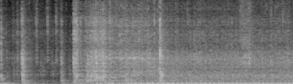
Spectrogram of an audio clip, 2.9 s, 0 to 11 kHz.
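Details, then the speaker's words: Honda EU3000 generator after pull cord repair, carb cleaning and new battery, completely cold start on pull cord with choke in cold mid-May weather: a couple of cord scrapes, catches within a second and settles into even running. Normal cold start. "So this is going to be a completely cold start, and we're going to use the pull cord instead of the battery."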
